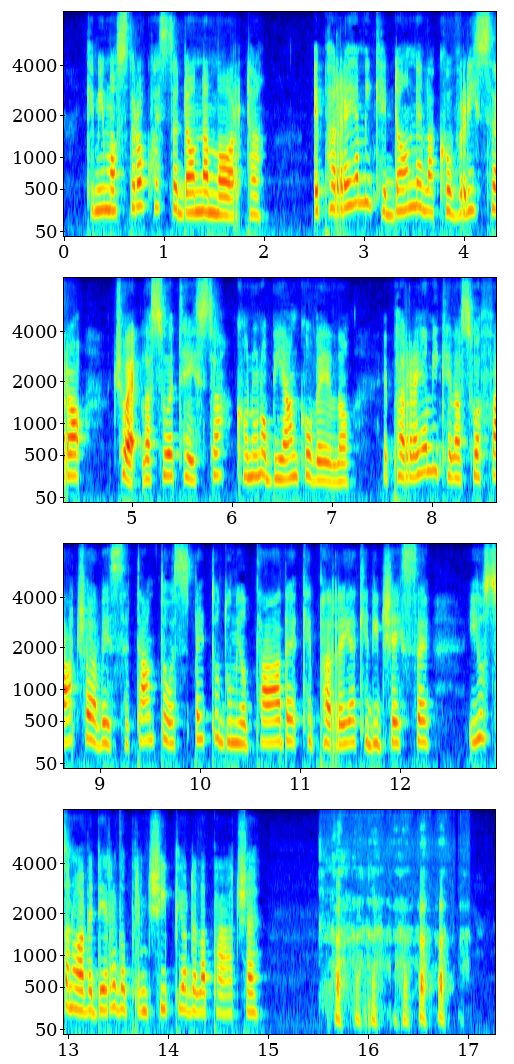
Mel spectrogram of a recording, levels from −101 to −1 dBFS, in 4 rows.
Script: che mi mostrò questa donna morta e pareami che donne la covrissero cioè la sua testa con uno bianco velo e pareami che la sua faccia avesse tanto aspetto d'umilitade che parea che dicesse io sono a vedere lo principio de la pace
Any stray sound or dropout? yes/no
yes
